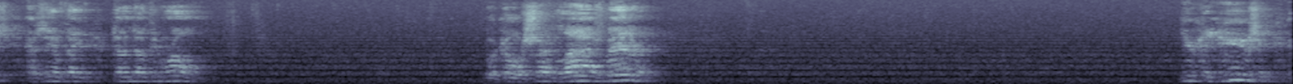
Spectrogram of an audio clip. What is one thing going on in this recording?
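An elderly man preaches through a microphone, speaking forcefully in short bursts with long pauses.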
